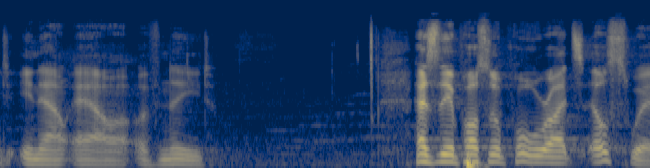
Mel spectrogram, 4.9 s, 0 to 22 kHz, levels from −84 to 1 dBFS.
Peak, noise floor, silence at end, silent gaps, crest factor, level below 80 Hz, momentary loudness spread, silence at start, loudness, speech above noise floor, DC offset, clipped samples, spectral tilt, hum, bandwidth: -2 dBFS; -63 dBFS; 0 s; none; 26 dB; -44 dBFS; 18 LU; 0 s; -26 LUFS; 36 dB; under 0.1%; under 0.1%; -3.5 dB/octave; none; 15.5 kHz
